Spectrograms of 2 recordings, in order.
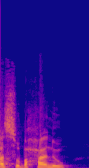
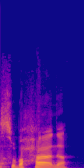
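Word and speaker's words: Subhana (سُبْحَانَ): Donc on va toujours le prononcer avec la fatha. On ne dira pas Subhanu, Subhanu ou Subhani, avec la kasra ni avec la dhamma. On dira Subhana,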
